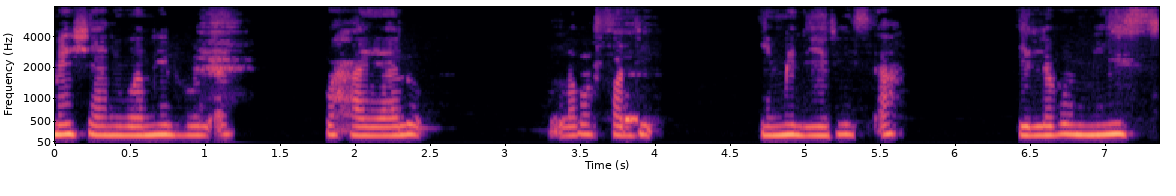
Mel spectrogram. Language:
Somali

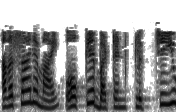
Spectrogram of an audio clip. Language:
Malayalam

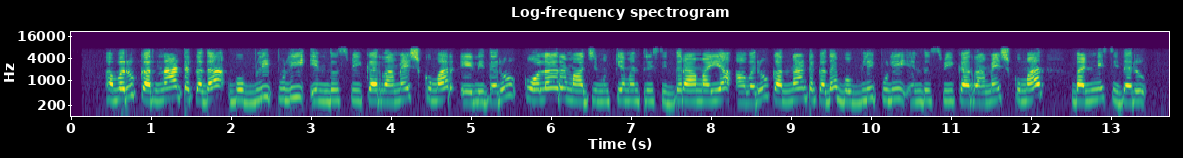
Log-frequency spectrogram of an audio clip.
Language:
Kannada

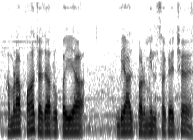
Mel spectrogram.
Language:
Maithili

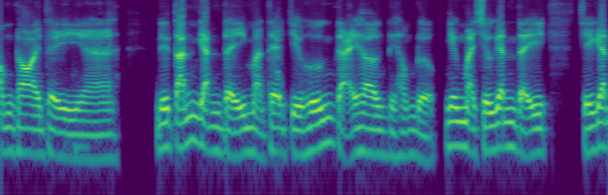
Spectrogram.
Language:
Vietnamese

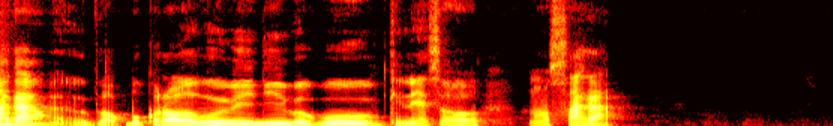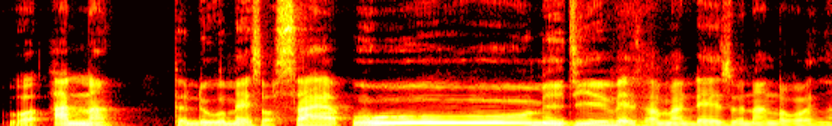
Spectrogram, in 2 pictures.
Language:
Odual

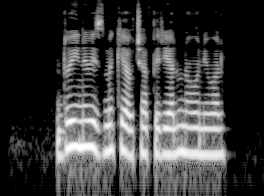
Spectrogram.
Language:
Pashto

